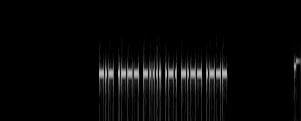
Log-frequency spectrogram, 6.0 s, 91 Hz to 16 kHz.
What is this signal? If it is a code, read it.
Morse code, heard as a keyed tone, about 38 wpm, 700 Hz. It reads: KJ6RYJ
